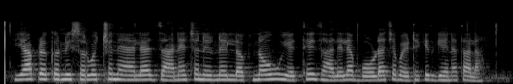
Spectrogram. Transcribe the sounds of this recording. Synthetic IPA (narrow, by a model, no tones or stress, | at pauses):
japɾəkəɾɳiːsəɾʋət̪ːɕənjajljad͡zanjat͡ɕjaniɾɳəjləkʰnəwjet̪ʰed͡zʱaleljaboɽat͡ɕjabəjʈʰəkiːt̪̚ɡʱeɳ̃jat̪ala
